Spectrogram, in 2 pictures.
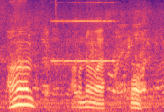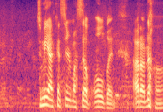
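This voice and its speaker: Over noticeable background noise, a man with an American accent speaks at a fairly slow pace and fairly high pitch, his intonation lively and broken by long, frequent pauses. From US mainland. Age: 40s. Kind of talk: casual interview. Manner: hesitant, many fillers.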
